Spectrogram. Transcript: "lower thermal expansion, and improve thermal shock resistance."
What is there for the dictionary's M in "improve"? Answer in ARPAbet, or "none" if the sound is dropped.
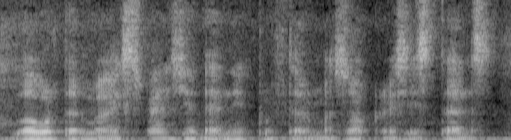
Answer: none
